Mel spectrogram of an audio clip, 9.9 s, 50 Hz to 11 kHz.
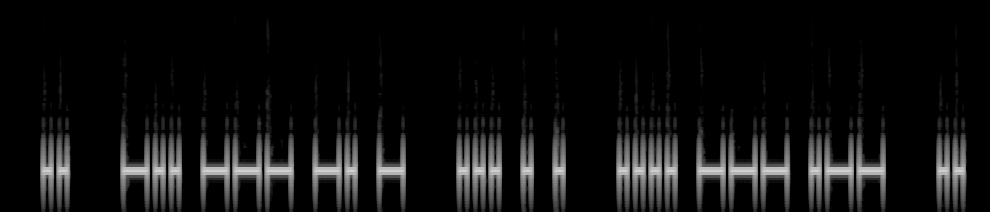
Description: Morse code, heard as a keyed tone, about 16 wpm, 700 Hz. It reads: I DONT SEE HOW I
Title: Sentences from Top 1000 Words - Review Part 2 - 15wpm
